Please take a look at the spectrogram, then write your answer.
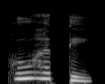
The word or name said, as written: ಹೂಹತ್ತಿ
